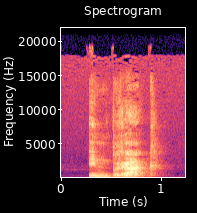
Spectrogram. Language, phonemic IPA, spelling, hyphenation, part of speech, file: Dutch, /ˈɪnˌbraːk/, inbraak, in‧braak, noun, Nl-inbraak.ogg
- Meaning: break-in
